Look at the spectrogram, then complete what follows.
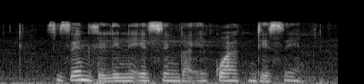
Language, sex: Xhosa, female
